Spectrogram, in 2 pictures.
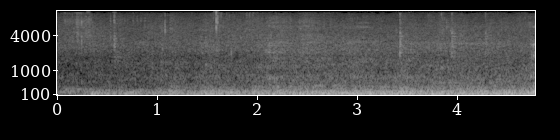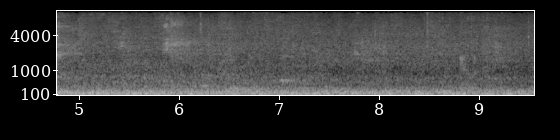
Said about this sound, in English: I wish you could hear what I hear. It sounds like thunder when the seats all go up.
